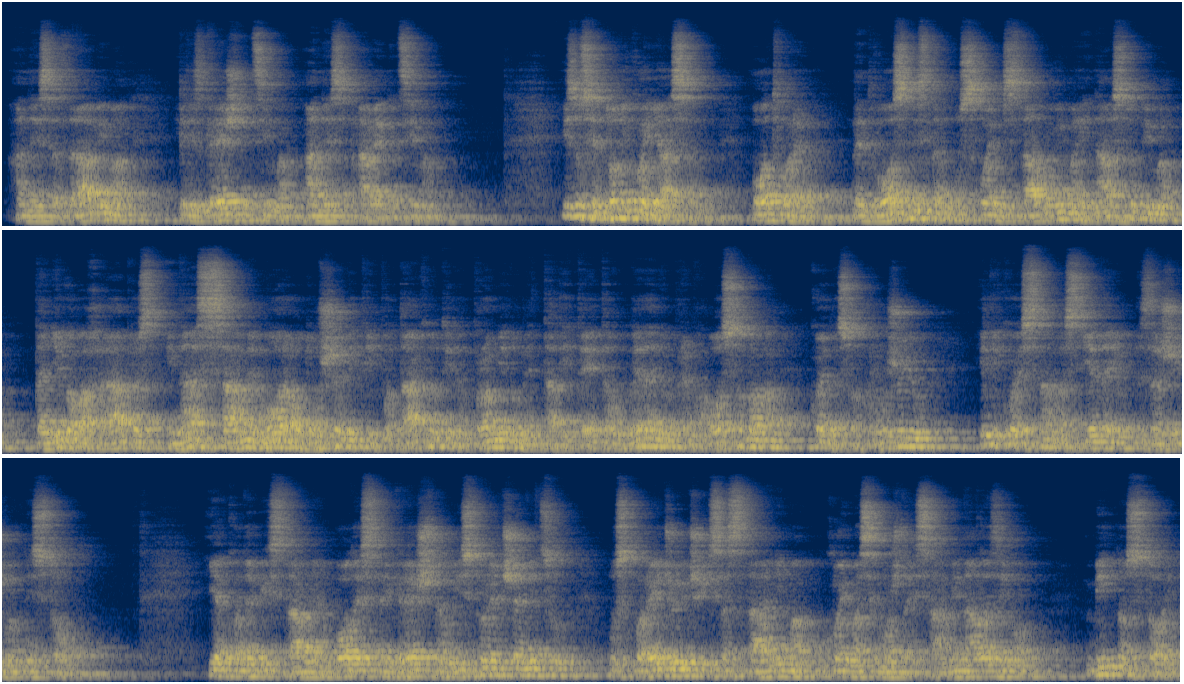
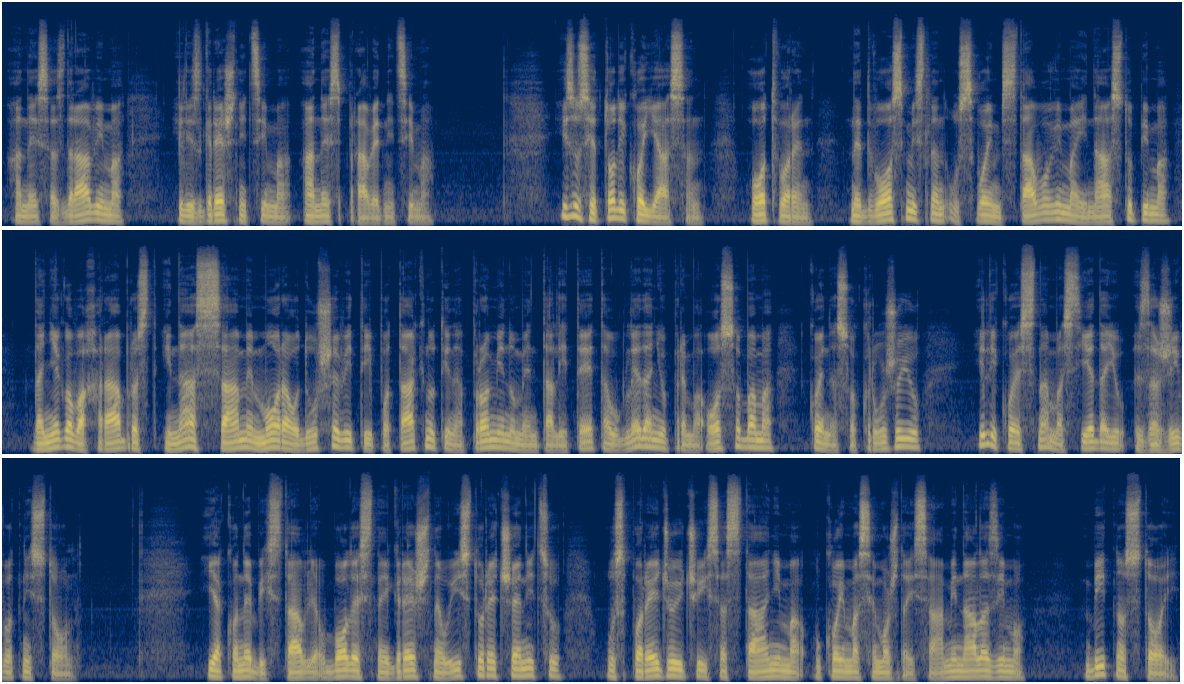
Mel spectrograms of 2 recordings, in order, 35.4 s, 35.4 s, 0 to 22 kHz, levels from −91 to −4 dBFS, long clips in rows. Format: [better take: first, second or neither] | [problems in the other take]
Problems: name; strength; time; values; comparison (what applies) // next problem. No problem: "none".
second | off-mic speech; far // room echo; strong; dies away in 1.4 s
